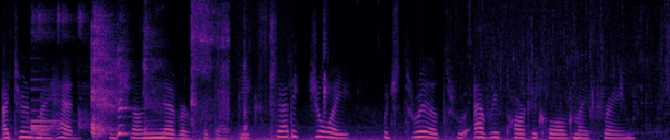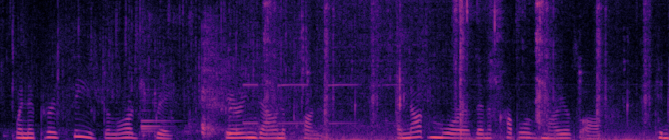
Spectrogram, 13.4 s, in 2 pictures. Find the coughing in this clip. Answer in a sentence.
The coughing can be heard from 0.3 to 2.3 s and from 8.1 to 9.1 s.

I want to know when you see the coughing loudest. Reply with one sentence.
The loudest moment of the coughing is at 1 second.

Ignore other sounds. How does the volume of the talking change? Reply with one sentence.
The volume of the talking stays about the same.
